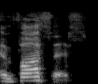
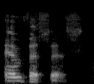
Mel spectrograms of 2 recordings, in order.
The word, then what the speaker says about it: emphasis: audio file it's not emphasis no it's emphasis with the accent on the first syllable ah right something like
